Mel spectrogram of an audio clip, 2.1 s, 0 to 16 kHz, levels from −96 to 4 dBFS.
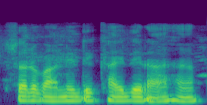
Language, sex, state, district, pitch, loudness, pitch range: Hindi, male, Bihar, Patna, 105 Hz, -17 LUFS, 105-110 Hz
